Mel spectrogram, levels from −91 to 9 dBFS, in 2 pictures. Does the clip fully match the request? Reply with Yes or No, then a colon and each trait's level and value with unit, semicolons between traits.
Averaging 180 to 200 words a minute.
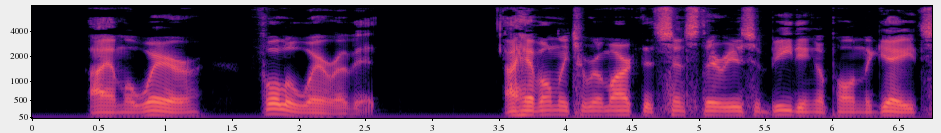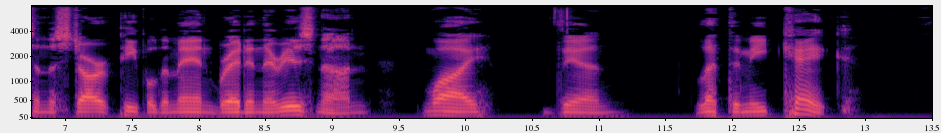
No: average, 165 wpm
